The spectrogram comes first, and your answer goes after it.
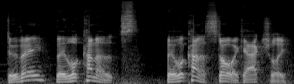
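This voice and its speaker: A man's voice: mid-range voice, big pitch swings, fairly quick, sharp tone, soft background music. A man giving casual, playful, theatrical reactions as he livestreams a game.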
